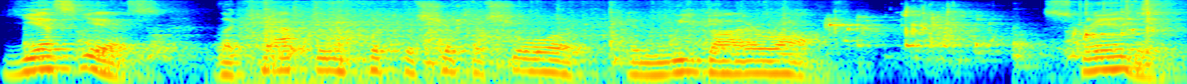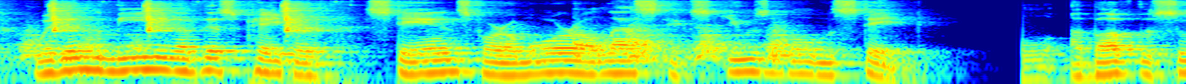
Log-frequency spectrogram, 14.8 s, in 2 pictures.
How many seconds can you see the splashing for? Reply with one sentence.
The splashing can be heard for 8 seconds in total.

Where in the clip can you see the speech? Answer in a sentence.
You can hear the speech from 0.0 to 5.2 s, from 6.5 to 13.1 s and from 13.8 to 14.7 s.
